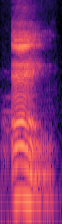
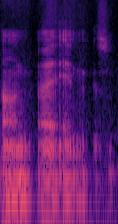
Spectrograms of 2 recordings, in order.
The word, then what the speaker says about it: Aang: See, to get it, because it's Aang, not Ang.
